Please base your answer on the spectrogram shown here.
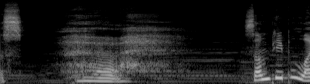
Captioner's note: deep breath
